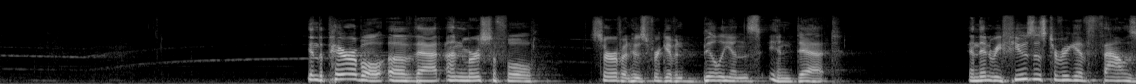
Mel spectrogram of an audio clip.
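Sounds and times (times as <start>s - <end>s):
emergency vehicle sirens passing by: 0.0s - 7.9s
speech: 3.1s - 8.5s, 9.7s - 11.3s.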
